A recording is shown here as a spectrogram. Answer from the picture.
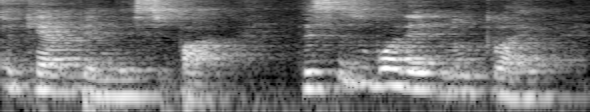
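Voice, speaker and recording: With music in the background and audible room echo, a man speaks at a moderate pace in a Hawaiian accent. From Hawaii, Windward Oahu. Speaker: musician and storyteller. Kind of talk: talk between songs at a concert.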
